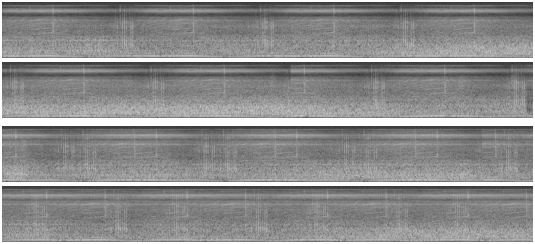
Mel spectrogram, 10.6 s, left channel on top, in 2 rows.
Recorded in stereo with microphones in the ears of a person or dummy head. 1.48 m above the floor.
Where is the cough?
I don't hear a cough.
